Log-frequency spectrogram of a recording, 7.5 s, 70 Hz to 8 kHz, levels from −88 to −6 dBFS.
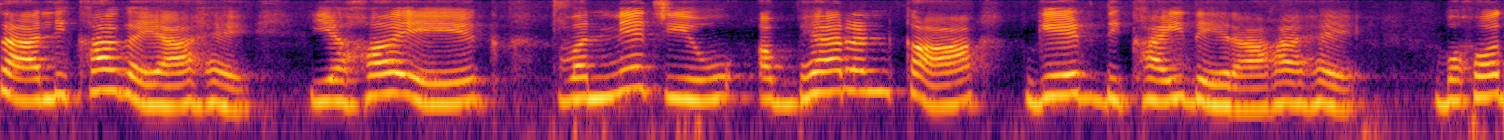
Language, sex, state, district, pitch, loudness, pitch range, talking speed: Hindi, male, Maharashtra, Gondia, 280 Hz, -17 LUFS, 250-315 Hz, 135 wpm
